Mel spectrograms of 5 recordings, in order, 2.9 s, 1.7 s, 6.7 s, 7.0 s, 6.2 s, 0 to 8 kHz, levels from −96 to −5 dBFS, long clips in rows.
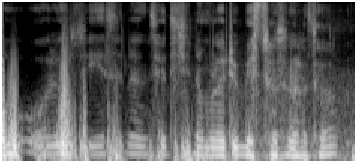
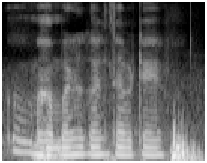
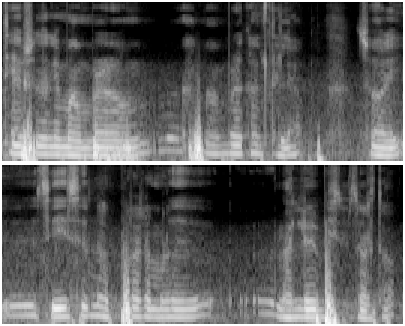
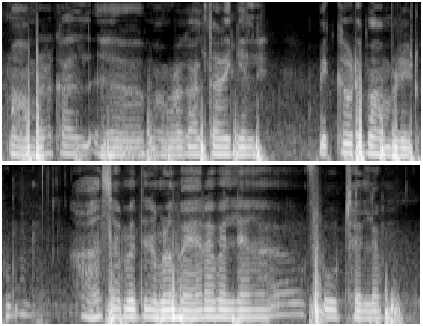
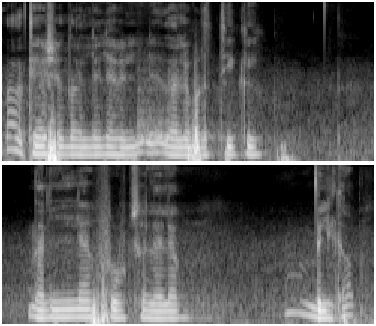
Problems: low volume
